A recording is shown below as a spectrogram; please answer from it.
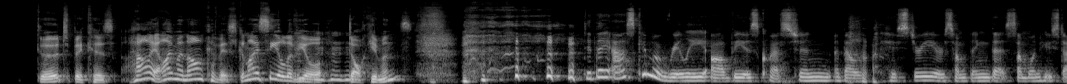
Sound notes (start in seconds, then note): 4.2 giggles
